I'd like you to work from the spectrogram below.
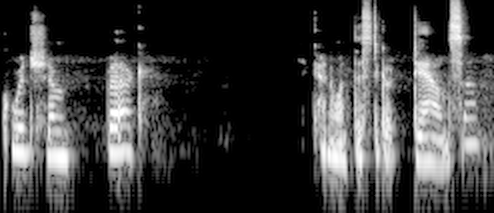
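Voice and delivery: muttering under the breath; half-whispered thinking aloud; quiet narrating. Real, not acted. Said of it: "I stop talking to y'all and start narrating my choices".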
